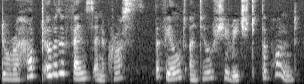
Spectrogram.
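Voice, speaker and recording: A woman narrating a children's story in a deliberate, gently dramatic manner. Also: medium pitch, big pitch swings, slightly rough. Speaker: storybook reader.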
